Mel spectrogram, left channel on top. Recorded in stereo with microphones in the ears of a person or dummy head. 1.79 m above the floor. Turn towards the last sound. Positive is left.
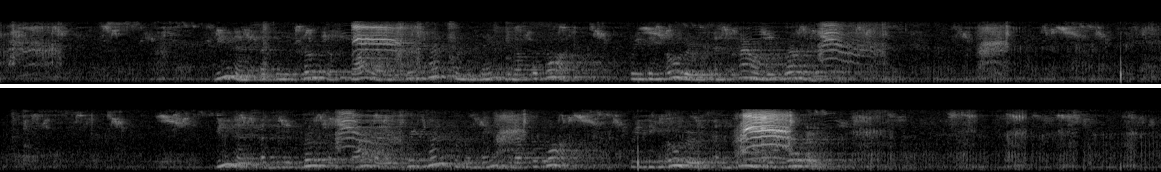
turn(degrees=15)  # may be behind; listen again after turning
